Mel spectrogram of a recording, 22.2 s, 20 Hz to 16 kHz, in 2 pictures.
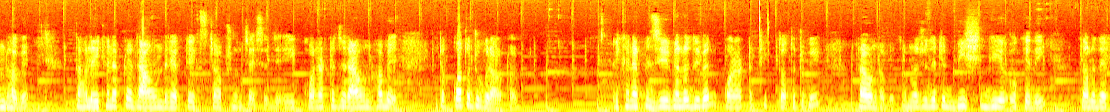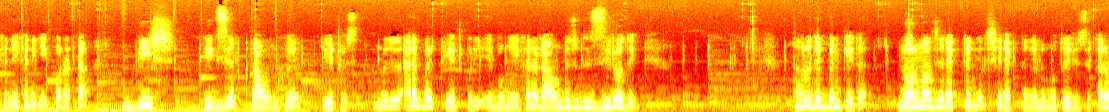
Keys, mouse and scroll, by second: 1.0-7.4 drag, 10.5-22.1 drag.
